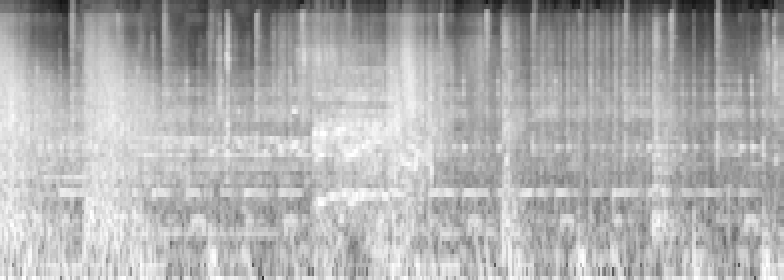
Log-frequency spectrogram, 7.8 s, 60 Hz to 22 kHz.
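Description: Gunfire in the hunting game Cabela's Dangerous Hunts 2, loud shots cracking in an irregular series against a busy in-game soundscape with animal noises, no talk.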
